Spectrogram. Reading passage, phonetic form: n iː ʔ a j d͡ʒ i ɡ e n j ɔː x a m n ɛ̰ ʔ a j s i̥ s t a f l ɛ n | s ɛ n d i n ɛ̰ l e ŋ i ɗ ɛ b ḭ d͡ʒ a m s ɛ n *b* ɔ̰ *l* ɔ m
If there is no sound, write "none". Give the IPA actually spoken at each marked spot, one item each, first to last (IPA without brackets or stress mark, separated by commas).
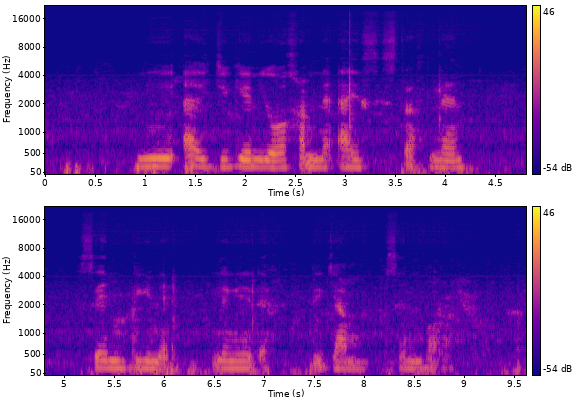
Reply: b, ɾ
